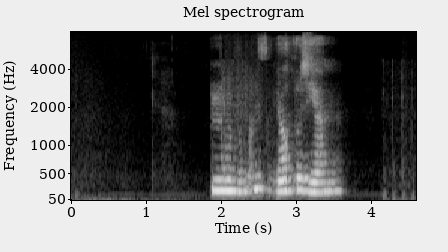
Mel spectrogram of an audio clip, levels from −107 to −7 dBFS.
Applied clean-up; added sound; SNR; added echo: neural mask model DeepFilterNet 3.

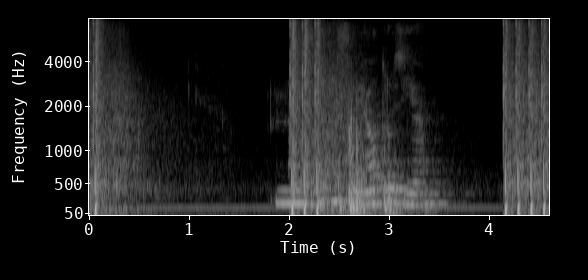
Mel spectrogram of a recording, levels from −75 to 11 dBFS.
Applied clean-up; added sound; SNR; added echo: none; Gunshot, gunfire; 0 dB; reverberation time 0.8 s.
